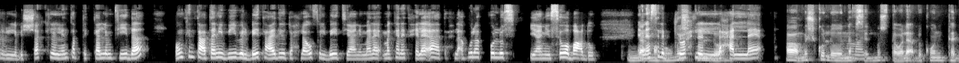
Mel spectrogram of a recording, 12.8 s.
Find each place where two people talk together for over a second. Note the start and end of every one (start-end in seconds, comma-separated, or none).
8.5-9.8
